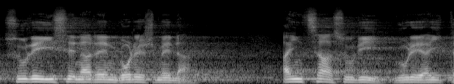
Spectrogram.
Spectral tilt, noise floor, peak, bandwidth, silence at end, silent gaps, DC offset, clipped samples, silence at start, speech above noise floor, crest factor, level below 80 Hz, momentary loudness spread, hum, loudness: -6 dB/octave; -40 dBFS; -4 dBFS; 13.5 kHz; 0 s; none; under 0.1%; under 0.1%; 0 s; 22 dB; 16 dB; -54 dBFS; 15 LU; none; -19 LUFS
